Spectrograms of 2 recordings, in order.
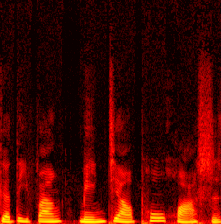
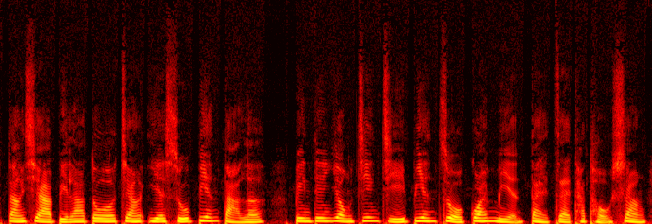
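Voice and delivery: plain reading voice

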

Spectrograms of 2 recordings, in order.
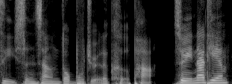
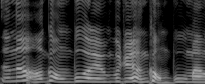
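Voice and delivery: spooked; 13 semitones higher than usual. Real, not acted. Scared retelling a ghost sighting.

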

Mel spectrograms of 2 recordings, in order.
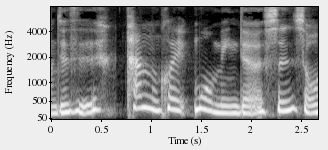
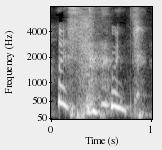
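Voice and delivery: high giggles through the words; laughing; 14 semitones higher than usual. Real, not acted. Laughing at the pushy granny story, high and giggly. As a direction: giggle while asking.

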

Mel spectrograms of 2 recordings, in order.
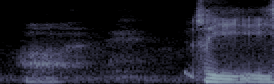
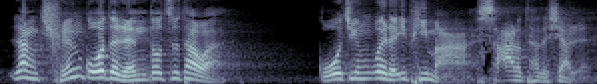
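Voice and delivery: loud, higher accusing speech; mock scolding; 6 semitones higher, 6 dB louder than usual. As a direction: list the crimes with staged indignation. Minister scolds the condemned man. (义正辞严地假意斥责)

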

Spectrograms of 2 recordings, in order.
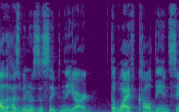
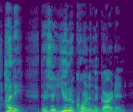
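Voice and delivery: louder, higher, urgent wake-up call; excited husband; 5 semitones higher, 9 dB louder than usual. Acted. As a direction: blurt out amazing news to a sleeping wife. Husband excitedly wakes his wife.

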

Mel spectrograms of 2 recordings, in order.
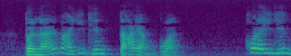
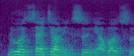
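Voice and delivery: usual speaking voice

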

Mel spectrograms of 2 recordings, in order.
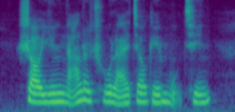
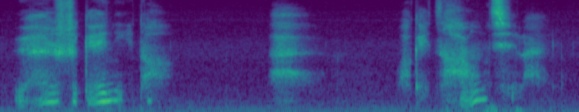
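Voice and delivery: faint, slow dying whisper; halting, broken speech; 11 dB quieter than usual. A narrator's reading. Dying mother presses savings on son, haltingly. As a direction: stop and restart, word by word, breathless. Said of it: "断断续续地说".

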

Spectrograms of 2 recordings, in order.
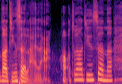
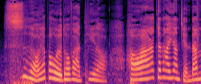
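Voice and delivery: put-on higher, surprised then eager girlish voice; a lightly voiced naive girl jumping at the idea; 5 semitones higher than usual. Matangi girl agrees to shave her head, eager higher voice.

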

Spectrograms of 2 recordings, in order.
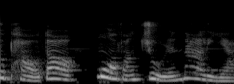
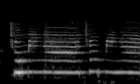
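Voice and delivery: much higher, fast frightened little goats; panicked kids scattering from the wolf; cries for help; 4 dB louder, much faster than usual. Acted. Little goats running from the wolf, crying for help in fright.

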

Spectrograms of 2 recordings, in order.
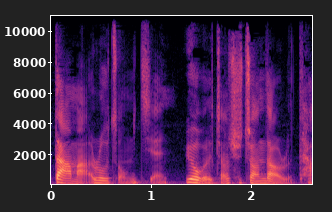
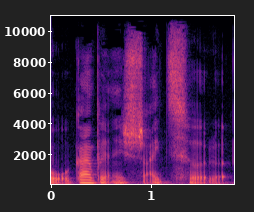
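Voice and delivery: sheepish whisper; 8 dB quieter than usual. Retold or imitated. Sheepish admission to friend.

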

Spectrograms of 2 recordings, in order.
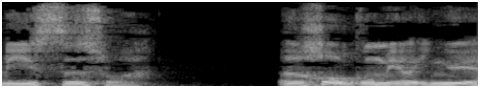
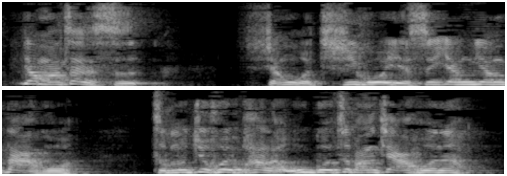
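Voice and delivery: higher, fiery call to fight to the death; rousing war speech; 7 semitones higher than usual. Acted. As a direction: fire up the generals. Envoy rallies the generals. (慷慨激昂)

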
